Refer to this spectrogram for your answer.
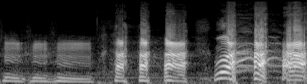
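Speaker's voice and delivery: crazy cackling laugh. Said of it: "You sound like a crazy person".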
